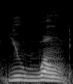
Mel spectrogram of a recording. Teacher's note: even though we don't hear the T, very clearly, it is there.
